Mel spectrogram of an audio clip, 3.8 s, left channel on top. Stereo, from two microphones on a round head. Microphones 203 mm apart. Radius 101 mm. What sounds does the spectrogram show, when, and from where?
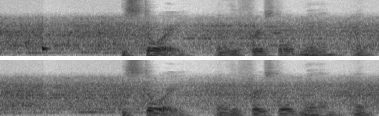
1.2 s a man speaking: 40° left (ahead or behind), 1.3 m; by 3.7 s 30° right (ahead or behind), 1.1 m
